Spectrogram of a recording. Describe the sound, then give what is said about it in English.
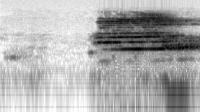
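A young girl, a daughter with her mother, lets out a loud, high-pitched squealing vocalization, sustained for about half a second after a faint murmur. “y'all might hear her right now.”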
